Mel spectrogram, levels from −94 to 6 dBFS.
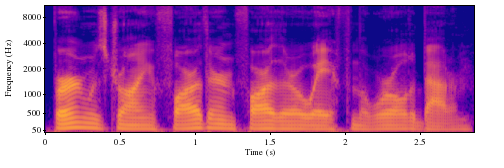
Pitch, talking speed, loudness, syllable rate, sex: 95 Hz, 250 wpm, -20 LUFS, 6.5 syllables/s, male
